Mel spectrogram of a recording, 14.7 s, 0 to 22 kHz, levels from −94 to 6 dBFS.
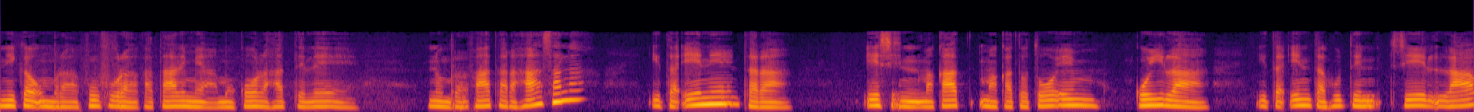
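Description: Speech throughout has a rough, grainy texture, with noise filling the gaps between harmonics and a top band that sounds lowered and somewhat synthetic. The damage is plainly audible across the whole recording. This is low-delay AAC compression, likely AAC-ELD at around 32 kbps. The codec's short frames resolve pitch harmonics poorly, and at that rate there aren't enough bits to keep the voice clean. Three brief echo leaks appear at 0.75 to 0.98 s, 1.4 to 1.57 s and 3.54 to 3.82 s. Each is a faint, delayed copy of the voice trailing about 0.4 s behind the original. It is very quiet, roughly 30 dB below the speech in the first instance and fainter still in the other two, and it is heard as scraps rather than a sustained repeat. The likely cause is a far end playing the call over a loudspeaker whose echo canceller let part of the returning signal through. At 4.61 to 4.70 s, 7.22 to 7.37 s, 8.93 to 9.02 s and 13.67 to 13.75 s, short smeared, noisy patches interrupt the voice. 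Three of them last 60 ms and the one at 7.22 s lasts 90 ms. These are AAC frame loss with concealment. Frames went missing and the decoder filled the gap from the last good spectrum, which produces that blurred sound instead of silence. The lengths fit frames of about 30 ms each. Between 7.98 and 8.2 s the room background dips by about 6 dB for roughly a fifth of a second and then comes back. This is background gated by the echo canceller: while it judged the loudspeaker to be active, it turned the microphone down and released it once playback stopped.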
